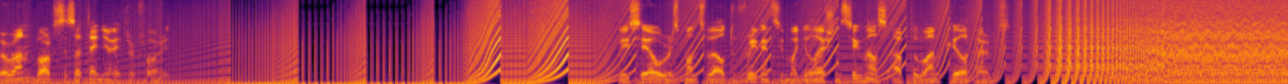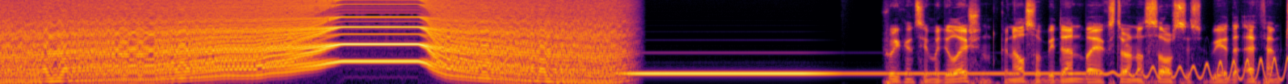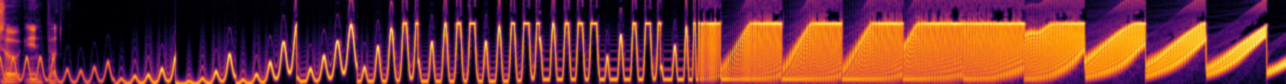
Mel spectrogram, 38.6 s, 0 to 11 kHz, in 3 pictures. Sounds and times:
Speech: 0:00.0 - 0:01.8, 0:06.2 - 0:10.1, 0:21.7 - 0:26.4
Synthesizer: 0:21.7 - 0:38.6.

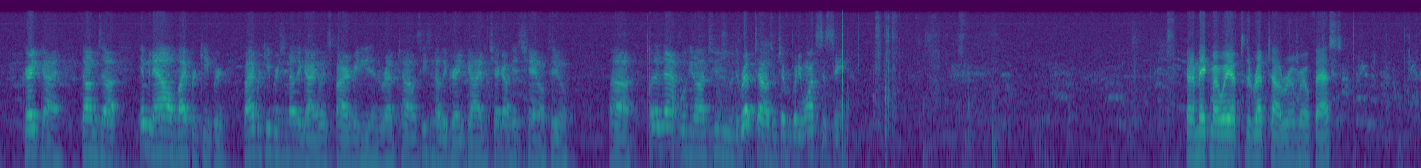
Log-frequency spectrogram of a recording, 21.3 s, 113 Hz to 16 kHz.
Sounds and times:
Speech: 0:00.3 - 0:08.6, 0:09.2 - 0:12.7, 0:15.0 - 0:21.3.

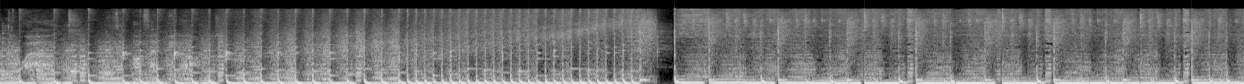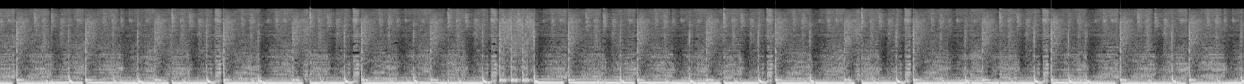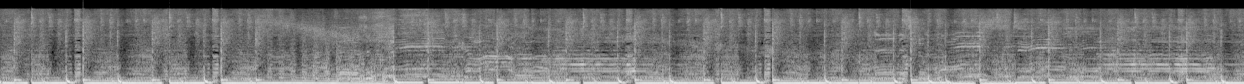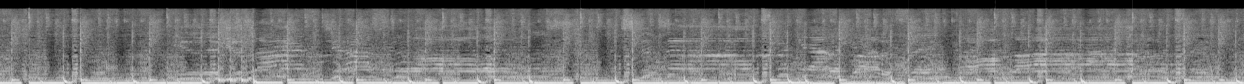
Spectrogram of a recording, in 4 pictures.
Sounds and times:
Drum and bass: 0:00.0 - 0:49.7.

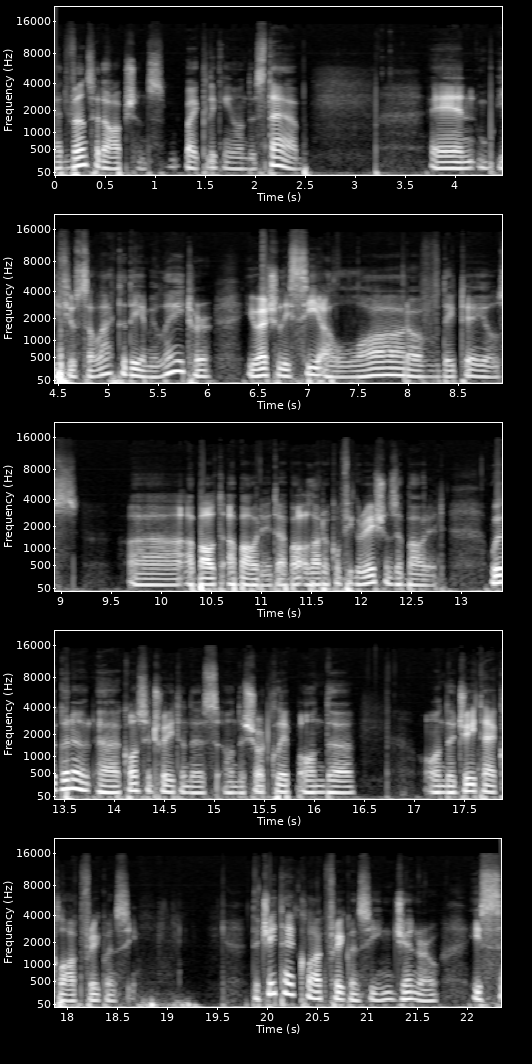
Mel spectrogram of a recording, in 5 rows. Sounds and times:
Speech: 0:00.0 - 0:02.6, 0:03.8 - 0:16.4, 0:17.1 - 0:18.8, 0:19.8 - 0:22.3.

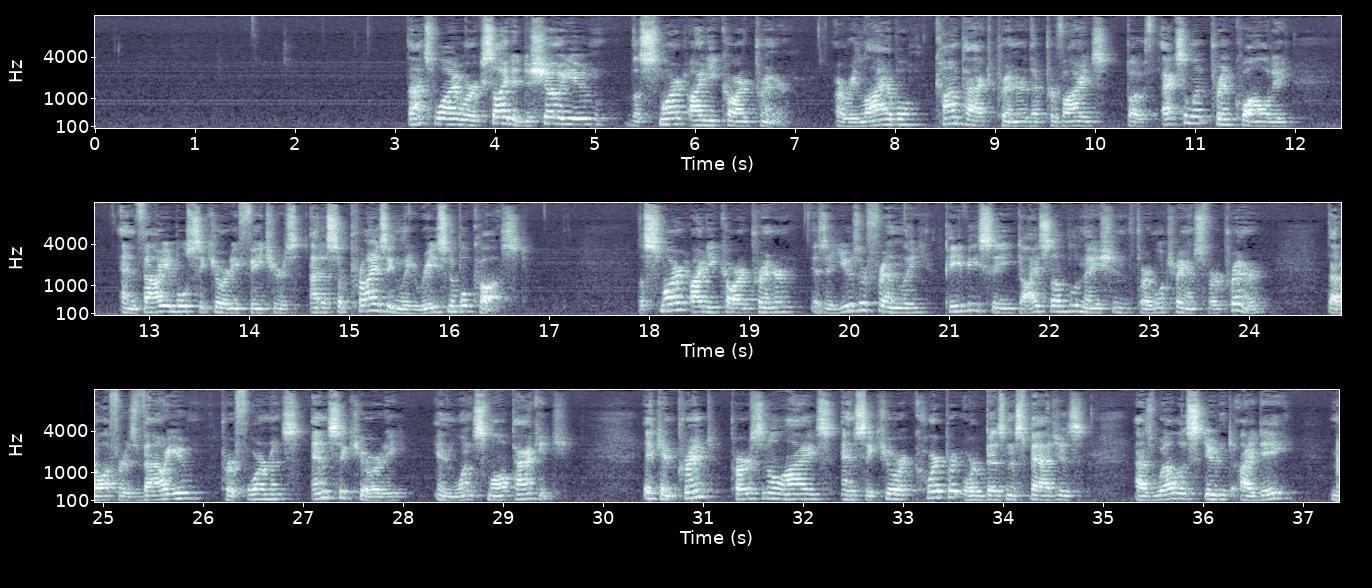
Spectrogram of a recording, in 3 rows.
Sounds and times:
Speech: 0:03.1 - 0:12.0, 0:12.7 - 0:16.8, 0:17.9 - 0:24.2, 0:24.8 - 0:29.8, 0:30.4 - 0:37.3.

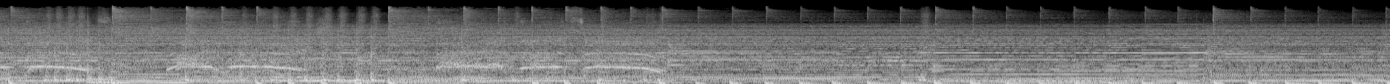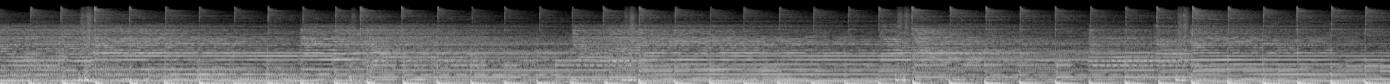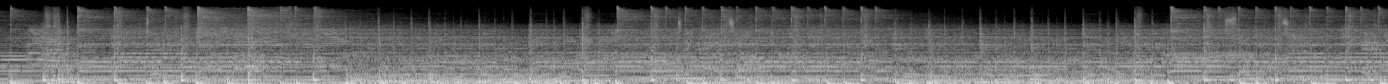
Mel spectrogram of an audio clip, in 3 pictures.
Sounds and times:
Progressive rock: 0:00.0 - 0:41.6.

